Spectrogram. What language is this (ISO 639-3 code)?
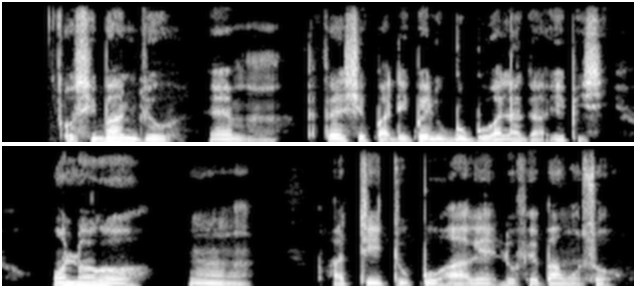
yor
